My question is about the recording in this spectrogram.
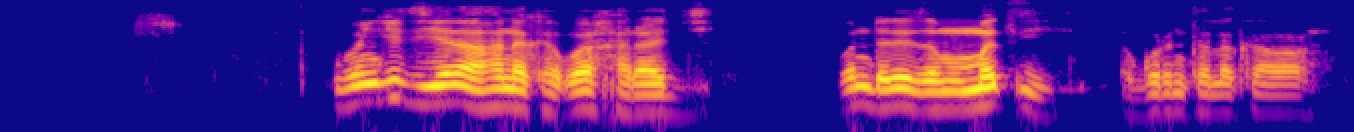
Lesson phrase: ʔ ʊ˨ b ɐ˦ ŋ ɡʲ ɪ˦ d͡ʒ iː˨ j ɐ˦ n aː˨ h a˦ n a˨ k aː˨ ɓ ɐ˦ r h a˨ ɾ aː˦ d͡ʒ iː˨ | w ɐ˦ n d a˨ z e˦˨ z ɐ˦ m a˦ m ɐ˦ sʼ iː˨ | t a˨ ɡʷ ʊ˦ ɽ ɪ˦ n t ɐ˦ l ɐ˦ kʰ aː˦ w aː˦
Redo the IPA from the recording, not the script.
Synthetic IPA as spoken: ʔ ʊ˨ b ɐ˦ ŋ ɡʲ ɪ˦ d͡ʒ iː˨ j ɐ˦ n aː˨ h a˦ n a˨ k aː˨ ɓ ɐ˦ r h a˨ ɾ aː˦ d͡ʒ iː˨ | w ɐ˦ n d a˨ z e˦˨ z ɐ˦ m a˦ m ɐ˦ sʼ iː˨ | ʔ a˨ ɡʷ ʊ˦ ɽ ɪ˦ n t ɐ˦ l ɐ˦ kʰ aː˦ w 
